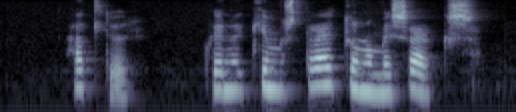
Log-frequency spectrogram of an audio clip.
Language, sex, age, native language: Icelandic, female, 50-59, Icelandic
